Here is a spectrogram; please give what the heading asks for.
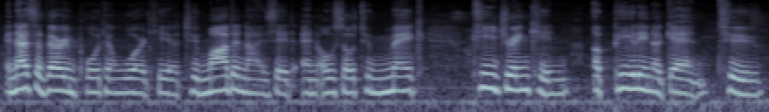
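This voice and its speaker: Lowish-voiced woman with a Taiwanese accent. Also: steady tone, measured pace. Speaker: interviewee, cafe owner. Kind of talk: informal explanatory interview talk.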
